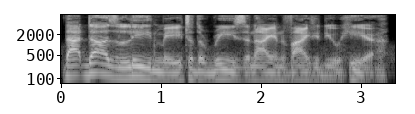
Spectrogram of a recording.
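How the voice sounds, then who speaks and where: A man playing a deep, slow, courteous crime boss. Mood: smooth menace. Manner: slow, courteous and quietly menacing. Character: calm, polite male crime boss, menacing. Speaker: voice actor. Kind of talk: audio roleplay.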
